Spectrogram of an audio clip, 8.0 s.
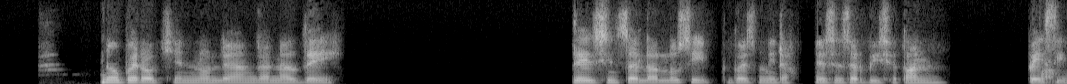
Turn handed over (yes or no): yes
